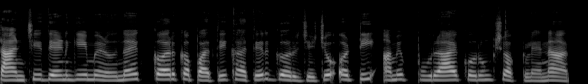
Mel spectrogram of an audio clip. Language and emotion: Goan Konkani, sad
